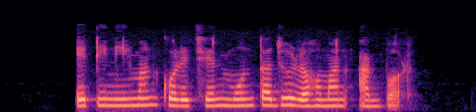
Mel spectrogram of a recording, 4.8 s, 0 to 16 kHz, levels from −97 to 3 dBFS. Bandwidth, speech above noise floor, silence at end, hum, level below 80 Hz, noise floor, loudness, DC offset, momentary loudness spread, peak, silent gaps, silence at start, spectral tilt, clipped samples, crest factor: 4.8 kHz; 68 dB; 0.65 s; none; -64 dBFS; -86 dBFS; -19 LUFS; under 0.1%; 8 LU; -2 dBFS; none; 0.75 s; -8 dB/octave; under 0.1%; 16 dB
